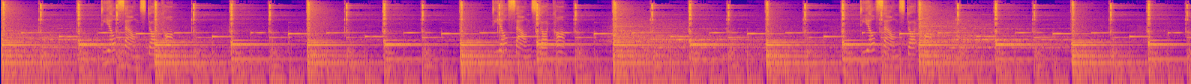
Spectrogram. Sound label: Running Out Loop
